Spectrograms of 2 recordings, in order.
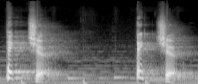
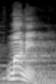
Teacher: my stress is on the first syllable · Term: first syllable stress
